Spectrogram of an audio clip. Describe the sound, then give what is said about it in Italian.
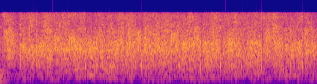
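An audience gives a big round of applause for the musician Guido Baldoni. The clapping is loud, dense and steady for the whole stretch, with no voices on top. “io vi prego di fare veramente un grosso applauso per Guido Baldoni”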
